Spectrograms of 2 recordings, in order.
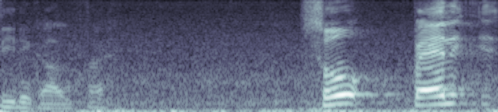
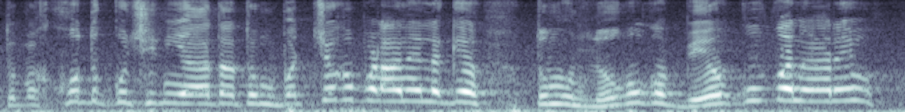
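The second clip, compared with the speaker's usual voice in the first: mock tirade, pitched higher; retold berating in a raised pitch; imitating angry scolding; 5 semitones higher than usual. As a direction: scold like an outraged critic, a little hammed-up. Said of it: "इतनी गालियाँ बकी, इतना बोला".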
